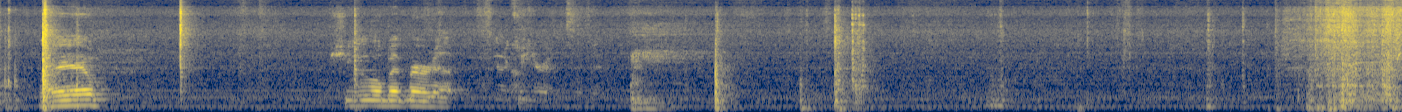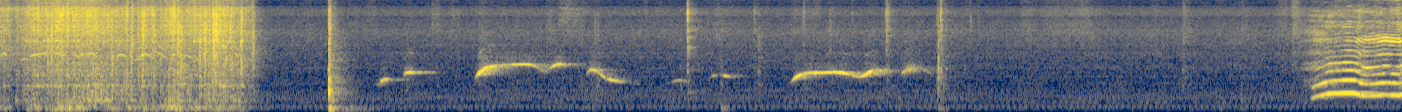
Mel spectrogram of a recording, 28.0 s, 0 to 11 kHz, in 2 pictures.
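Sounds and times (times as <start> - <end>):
person whistling a tune: 17.8 - 23.4.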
